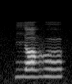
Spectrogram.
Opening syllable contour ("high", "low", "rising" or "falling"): high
